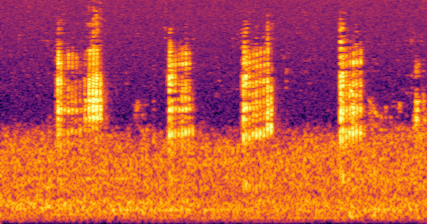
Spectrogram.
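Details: A pet cinnamon teal, first time heard calling, gives short, nasal grunting calls like a deer grunt, about six in four seconds, over a steady low background rumble.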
